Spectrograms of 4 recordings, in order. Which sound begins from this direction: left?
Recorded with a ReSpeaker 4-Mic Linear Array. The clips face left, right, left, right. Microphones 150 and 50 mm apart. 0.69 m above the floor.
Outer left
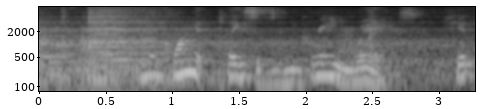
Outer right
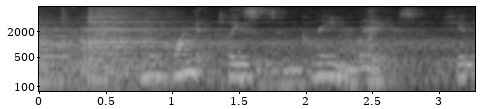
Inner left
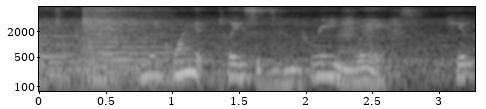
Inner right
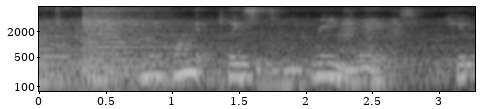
A man speaking, at 0.7 s.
